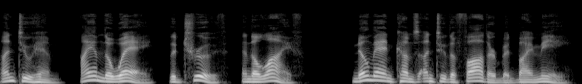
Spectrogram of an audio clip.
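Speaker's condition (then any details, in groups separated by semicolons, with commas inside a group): No condition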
